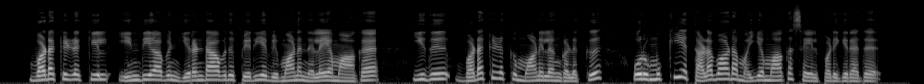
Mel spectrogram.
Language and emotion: Tamil, neutral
